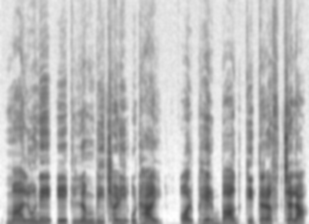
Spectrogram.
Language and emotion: Hindi, neutral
